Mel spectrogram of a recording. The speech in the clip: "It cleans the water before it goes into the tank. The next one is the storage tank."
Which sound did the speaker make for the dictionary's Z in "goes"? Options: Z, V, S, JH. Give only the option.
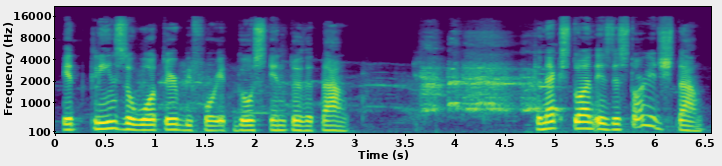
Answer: S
